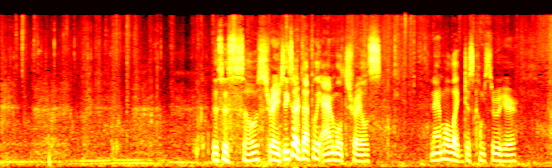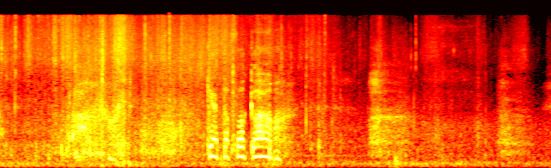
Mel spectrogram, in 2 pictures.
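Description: Footsteps tread along a leafy forest path.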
